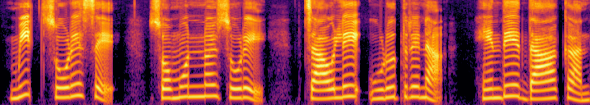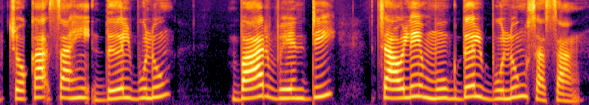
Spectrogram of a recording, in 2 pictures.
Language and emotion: Santali, neutral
